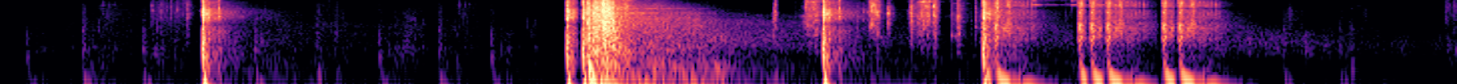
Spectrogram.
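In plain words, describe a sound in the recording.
Rifle shots crack loudly, with a rolling echo after each.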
